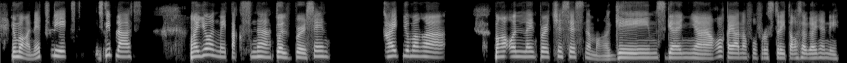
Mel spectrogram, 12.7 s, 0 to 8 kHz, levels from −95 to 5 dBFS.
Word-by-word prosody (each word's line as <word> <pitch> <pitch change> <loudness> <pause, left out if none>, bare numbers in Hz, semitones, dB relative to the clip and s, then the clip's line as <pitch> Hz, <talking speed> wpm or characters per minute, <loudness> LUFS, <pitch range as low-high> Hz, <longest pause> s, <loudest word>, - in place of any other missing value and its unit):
yung 205 -1 +3
mga 135 -8 0
Netflix, 215 - 0 0.3
Disney 265 +2 +1
Plus, 205 -5 +1 0.7
ngayon 240 +5 +4
may 200 -2 -2
tax - - -3
na 200 -2 +1
12% 195 +3 +1 0.8
Kahit 220 +3 +4
yung 225 -1 -1
mga 205 -4 +2 0.8
mga 205 +2 +4
online 205 -1 0
purchases 200 -1 -1
na 160 - -3
mga 115 -2 -10
games 170 +1 0
ganyan 170 -3 +1
nako 210 +2 -5
kaya 175 -2 +4
nafo-frustrate 165 0 -4
ako 160 +1 -1
sa 170 - +1
ganyan 165 +1 -2
eh. 140 - -9
190 Hz, 125 wpm, -24 LUFS, 170-210 Hz, 0.8 s, ngayon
